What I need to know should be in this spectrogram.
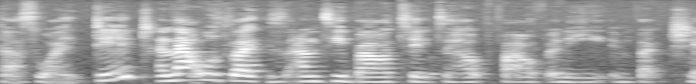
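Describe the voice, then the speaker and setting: A woman with a British accent talks at a very fast pace. Her pitch variation is ordinary, and there is noticeable background noise. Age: 20s. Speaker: fitness content creator. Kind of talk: casual talk to camera.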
